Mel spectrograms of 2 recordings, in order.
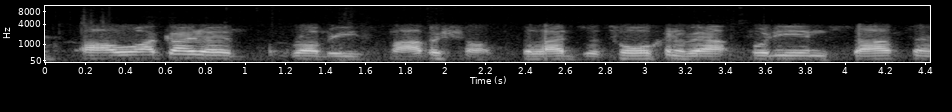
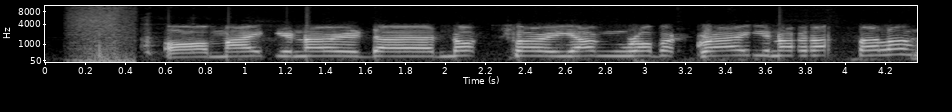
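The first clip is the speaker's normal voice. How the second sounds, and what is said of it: Put-on fake accent. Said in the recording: “Sorry about that accent. ... you put on a fake accent.”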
